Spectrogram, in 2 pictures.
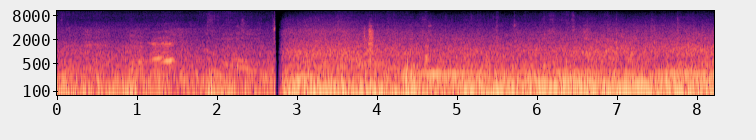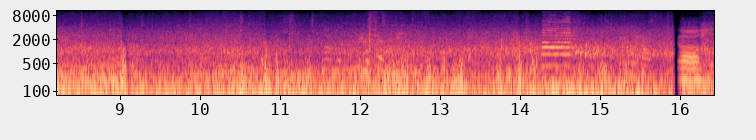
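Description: Wind buffeting the action-camera microphone over road and traffic noise while riding a bike in city traffic. A low vehicle horn is held for about four seconds in the middle.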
